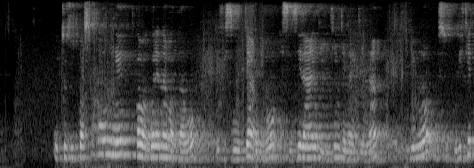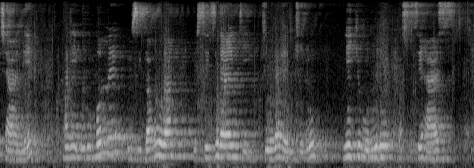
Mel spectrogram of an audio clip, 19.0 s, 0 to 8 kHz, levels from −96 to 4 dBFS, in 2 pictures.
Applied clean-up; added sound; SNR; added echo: neural separator model SepFormer DNS4.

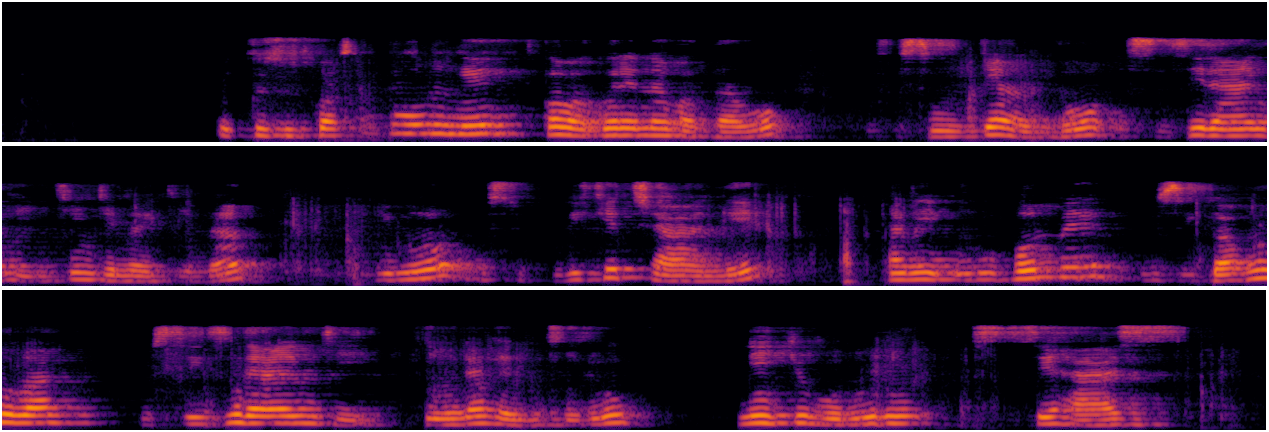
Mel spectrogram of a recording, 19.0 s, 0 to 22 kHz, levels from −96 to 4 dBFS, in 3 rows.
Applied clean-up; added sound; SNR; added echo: neural mask model DeepFilterNet 3.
